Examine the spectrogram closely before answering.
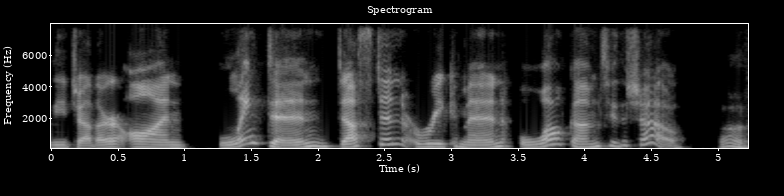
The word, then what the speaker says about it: Riechmann: Well, just so the audience knows, I had to ask Dustin, how do I pronounce your name? And he said Riechmann.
